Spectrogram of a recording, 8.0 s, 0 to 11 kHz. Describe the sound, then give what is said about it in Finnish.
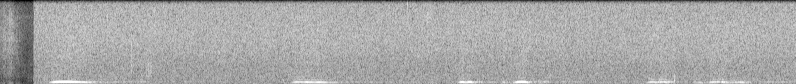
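Owls hooting at night by the shore of Lake Moijärvi in Padasjoki, Finland, on 16 April 2021, recorded on a mobile phone: a series of short, low hoots at irregular intervals, some paired, over a steady background hiss, with no one talking. “Pöllöt huutelee.”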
